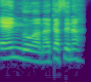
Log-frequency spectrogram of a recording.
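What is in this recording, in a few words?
"engohamakasena", Japanese, woman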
